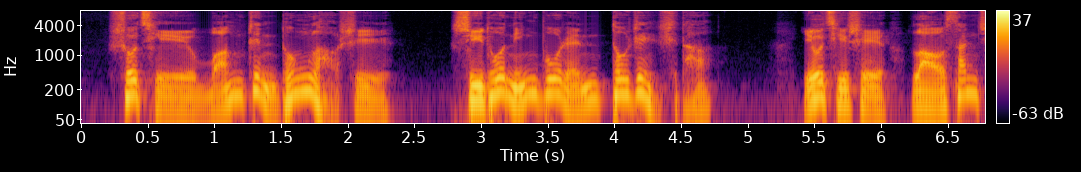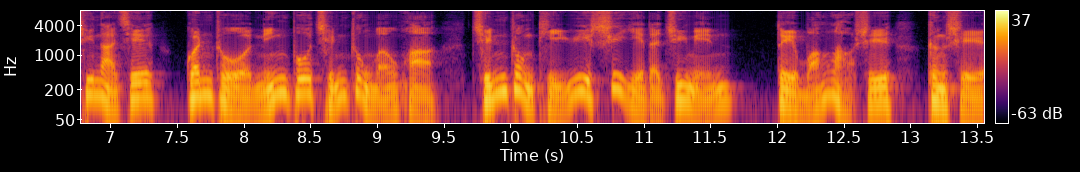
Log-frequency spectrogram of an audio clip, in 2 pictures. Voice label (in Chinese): 男 人物; 刀未老 为人师表 王老师事迹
